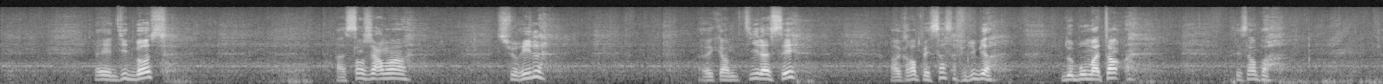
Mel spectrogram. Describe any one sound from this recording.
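A young man talks with animation close by, in short bursts.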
